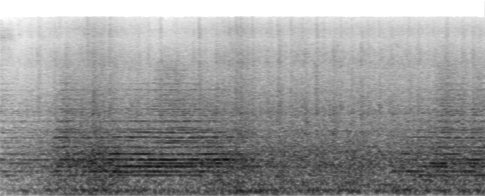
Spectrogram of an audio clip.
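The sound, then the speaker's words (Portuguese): A steam train rumbles along while its whistle sounds in a long, steady blast over the noise of the wheels. Loud and close, with no voices. “Agora sim, café com pão, agora sim, voa fumaça, corre cerca, seu foguista bota fogo na fornalha, que eu preciso muita força, trem de ferro, trem de ferro, trem de ferro”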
